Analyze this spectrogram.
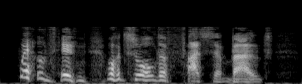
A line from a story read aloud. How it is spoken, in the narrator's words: laughed Fudge airily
